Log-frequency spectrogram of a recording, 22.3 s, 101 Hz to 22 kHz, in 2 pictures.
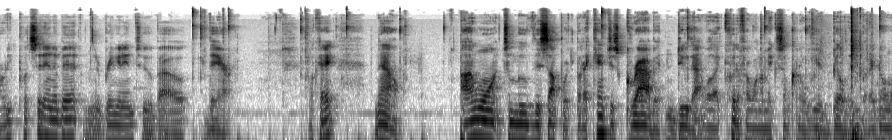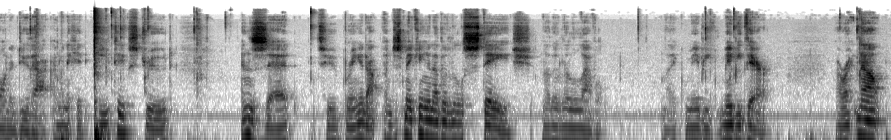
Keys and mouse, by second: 2.9 click, 10.6 ctrl+z, 12.3 e, 15.0-18.2 drag, 20.3-22.2 middle drag.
